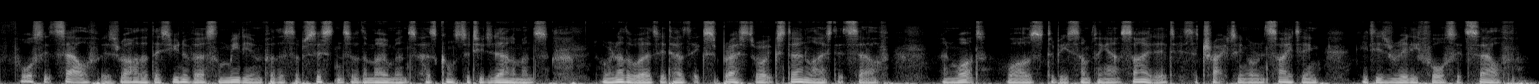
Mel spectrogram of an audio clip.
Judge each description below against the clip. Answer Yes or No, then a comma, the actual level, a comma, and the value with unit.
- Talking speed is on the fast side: No, average, 170 wpm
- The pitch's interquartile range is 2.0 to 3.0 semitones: Yes, narrow, 2.6 semitones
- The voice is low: Yes, very low, 90 Hz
